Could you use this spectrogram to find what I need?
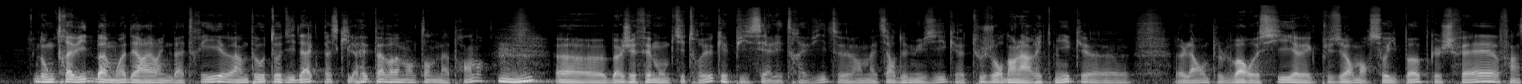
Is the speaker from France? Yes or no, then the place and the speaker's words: yes; L'Arbresle, Auvergne-Rhône-Alpes, France; born there; also born or lived in Poussan; Ouais, je suis né à l'Arbrel, en fait, dans le 69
